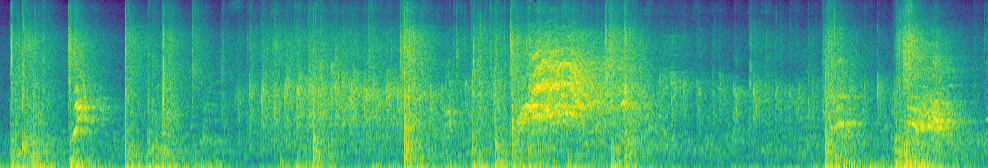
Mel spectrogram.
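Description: Kendo bout: sharp knocks of bamboo shinai strikes and stamping footwork on the wooden floor, with the fencers' kiai shouts. The loudest is a long drawn-out shout about ten seconds in, and further short shouts come with the strikes near the start and at the very end.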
